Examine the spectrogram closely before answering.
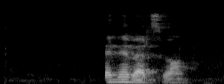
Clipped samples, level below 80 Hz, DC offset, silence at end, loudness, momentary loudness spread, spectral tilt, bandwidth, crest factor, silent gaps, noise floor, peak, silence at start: under 0.1%; -56 dBFS; under 0.1%; 0.4 s; -29 LUFS; 10 LU; -5.5 dB/octave; 11.5 kHz; 22 dB; none; -68 dBFS; -10 dBFS; 1.05 s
